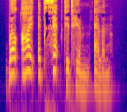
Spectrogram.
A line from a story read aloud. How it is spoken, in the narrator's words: she said crossly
